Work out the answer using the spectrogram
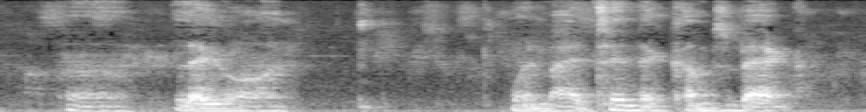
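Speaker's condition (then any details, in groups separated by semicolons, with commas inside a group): ALS; onset left foot drop, then left leg weakness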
